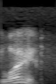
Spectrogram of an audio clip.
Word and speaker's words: Ley: And then I'm on Twitter at Dr. David Lay. – And your last name is spelled L-E-Y. – L-E-Y, yep.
